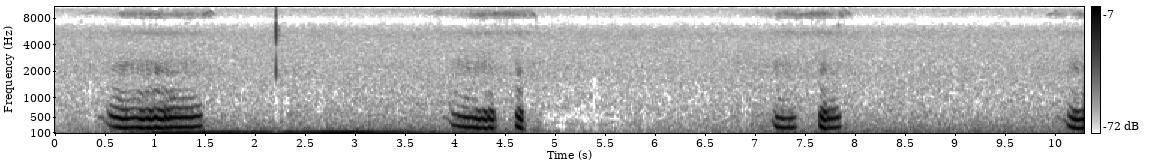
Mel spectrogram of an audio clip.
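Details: Sleeping female pet cat snoring indoors: short, whistly, tonal breaths spaced about three seconds apart, some of them broken into two quick parts. A low steady hum sits under the first few seconds.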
